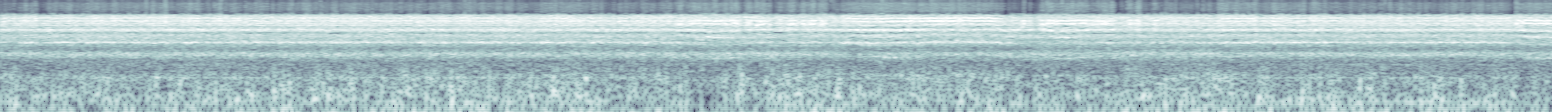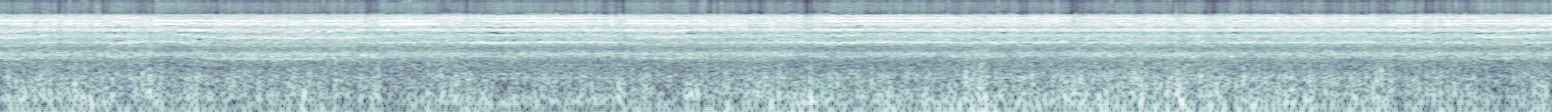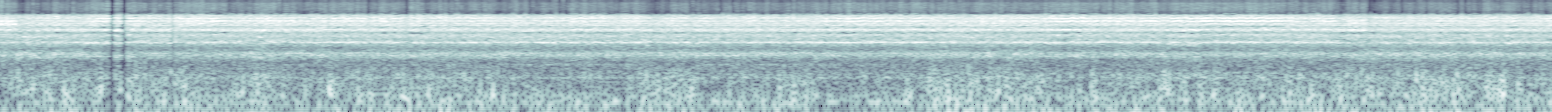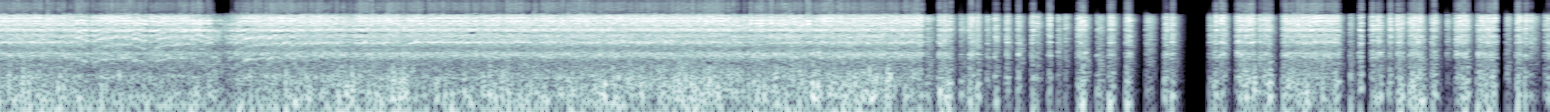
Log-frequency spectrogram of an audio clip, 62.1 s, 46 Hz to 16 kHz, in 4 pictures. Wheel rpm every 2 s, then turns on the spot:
230, 230, 230, 230, 220, 220, 230, 220, 220, 220, 230, 230, 230, 230, 230, 230, 230, 230, 230, 230, 230, 230, 230, 220, 170, 230, 230, 230, 230, 230, 230.
none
